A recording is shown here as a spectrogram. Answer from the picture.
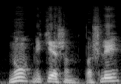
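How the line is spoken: Quiet question. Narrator (Russian): тихо спросил

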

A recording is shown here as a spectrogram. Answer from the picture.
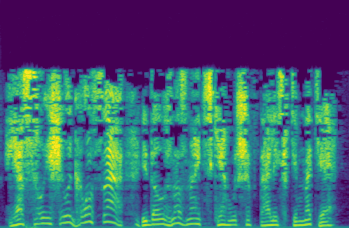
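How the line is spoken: Shrieking. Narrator (Russian): завизжала она

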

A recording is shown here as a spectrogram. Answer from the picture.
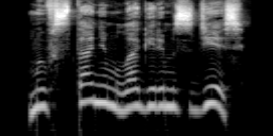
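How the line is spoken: Shouting. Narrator (Russian): закричал Арам

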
